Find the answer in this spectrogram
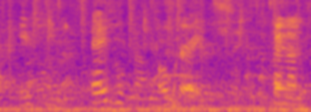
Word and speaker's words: Aegina: So is this pronounced the Asian? Aegina. Aegina.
